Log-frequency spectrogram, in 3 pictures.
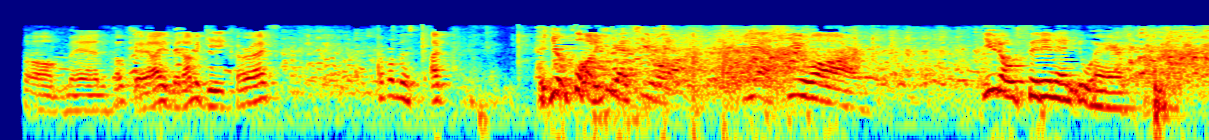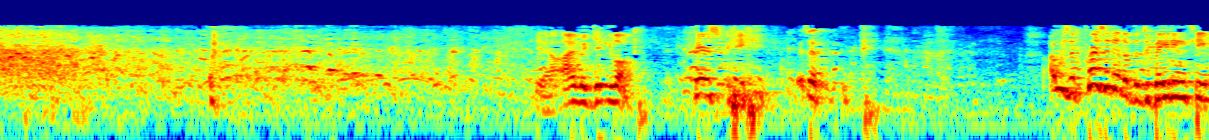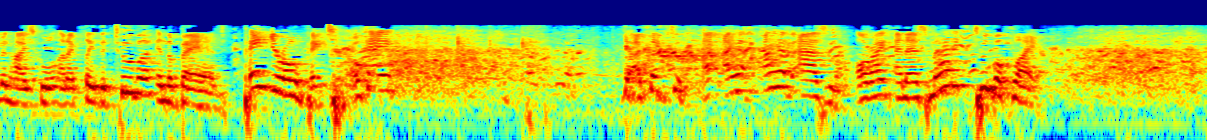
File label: Tuba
